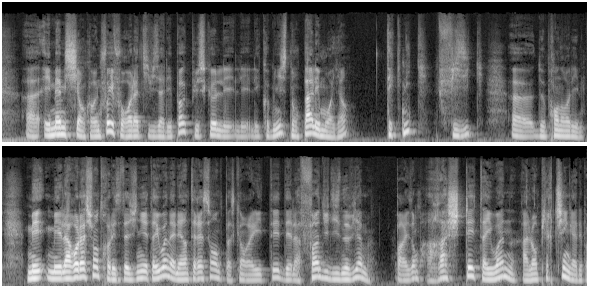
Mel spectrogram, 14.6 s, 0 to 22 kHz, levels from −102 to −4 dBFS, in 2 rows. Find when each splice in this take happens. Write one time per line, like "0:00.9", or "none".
0:12.2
